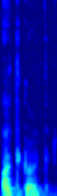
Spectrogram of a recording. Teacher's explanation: There's no d sound in the word odkud. Even though we spell it with d, we pronounce t.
